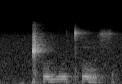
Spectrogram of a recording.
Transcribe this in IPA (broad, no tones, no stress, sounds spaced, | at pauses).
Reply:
ǁʰ õ v u tʰ õ s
